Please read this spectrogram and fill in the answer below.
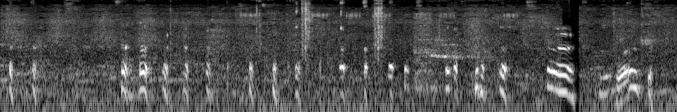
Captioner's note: Ketawa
